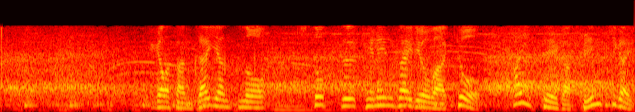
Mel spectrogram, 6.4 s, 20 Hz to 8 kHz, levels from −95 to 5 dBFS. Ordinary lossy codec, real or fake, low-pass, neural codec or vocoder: AAC, 16 kbps; real; 7.2 kHz; none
